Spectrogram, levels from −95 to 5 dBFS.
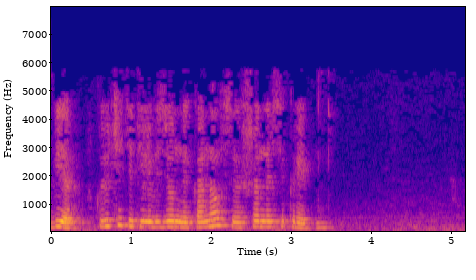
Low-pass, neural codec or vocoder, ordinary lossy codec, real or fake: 7.2 kHz; none; MP3, 24 kbps; real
